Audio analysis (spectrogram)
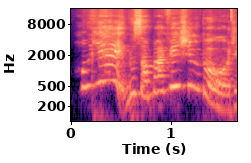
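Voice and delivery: high-pitched delighted recall; excited realization. Retold or imitated. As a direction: act out a sudden happy discovery. Retelling her sudden happy realization.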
